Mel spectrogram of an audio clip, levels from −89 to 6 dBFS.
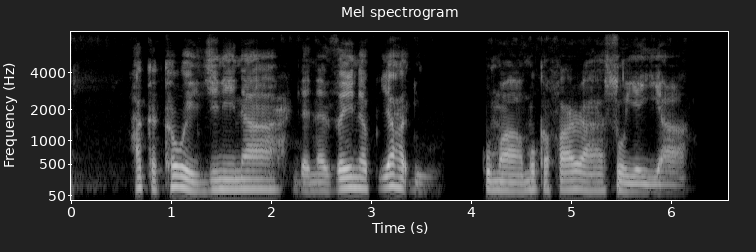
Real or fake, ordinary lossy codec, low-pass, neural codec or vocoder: fake; none; none; codec, 16 kHz, 16 kbps, FunCodec, trained on Chinese and English, 50 frames a second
